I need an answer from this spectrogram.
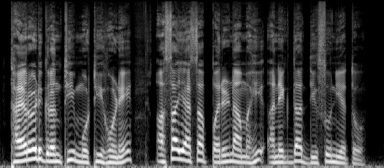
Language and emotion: Marathi, neutral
